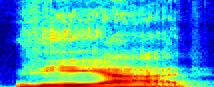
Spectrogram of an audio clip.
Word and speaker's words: Ziad: Like, oh, the I is pronounced as an E. Ziad.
